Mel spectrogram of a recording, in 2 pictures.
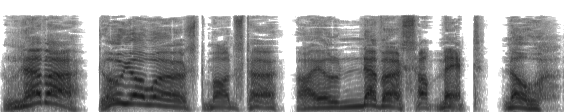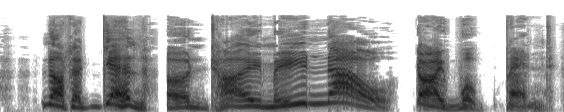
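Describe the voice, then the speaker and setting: An actor playing a grumpy, defiant old man in a fantasy video game, with a raspy, gravelly voice and a gruff, theatrical, emphatic delivery. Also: high voice, very animated, drawn-out words, sharp tone, no echo, clean studio sound, exaggerated voice. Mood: defiant, desperate. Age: older.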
